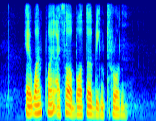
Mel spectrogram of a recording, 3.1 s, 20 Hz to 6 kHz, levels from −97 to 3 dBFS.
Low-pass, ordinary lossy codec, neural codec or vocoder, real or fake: 5.4 kHz; none; none; real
